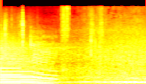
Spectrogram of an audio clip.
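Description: Music: a sustained guitar chord rings on after the full band stops, then slides down in pitch about half a second in and leaves one low note held.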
